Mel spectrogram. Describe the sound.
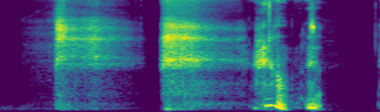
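A loud, long inhale drawn in by a person, a drawn-out airy rush, followed by a second long breath and then two short, sharp breathy bursts.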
